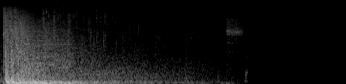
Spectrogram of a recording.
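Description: An explosion booms and slowly fades away.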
